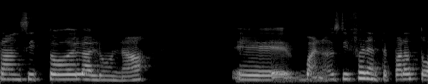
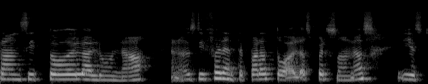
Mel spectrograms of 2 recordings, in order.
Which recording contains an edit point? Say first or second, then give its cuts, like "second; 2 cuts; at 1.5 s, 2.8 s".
second; 1 cut; at 1.8 s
